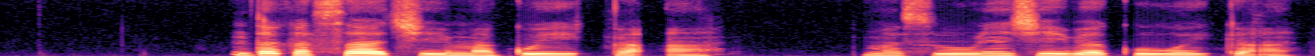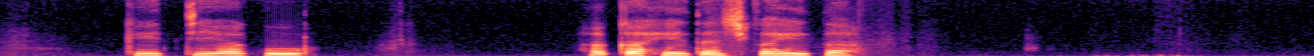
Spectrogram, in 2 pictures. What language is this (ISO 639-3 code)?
xti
